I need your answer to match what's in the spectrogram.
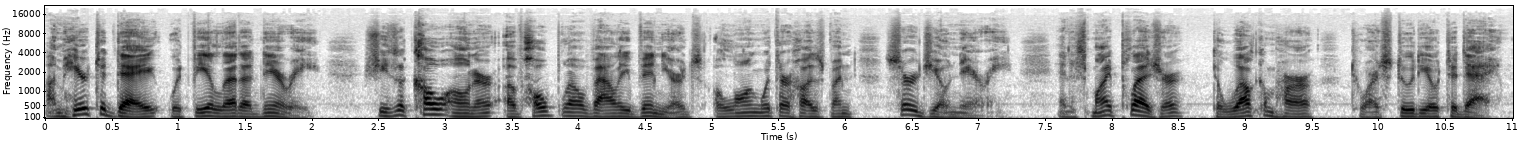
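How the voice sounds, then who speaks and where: A man's voice: medium pitch, lively intonation, moderate pace, darkish tone. A man hosting an interview in a studio, reading a scripted introduction and asking questions. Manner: scripted introduction, brief listening affirmations. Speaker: host.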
